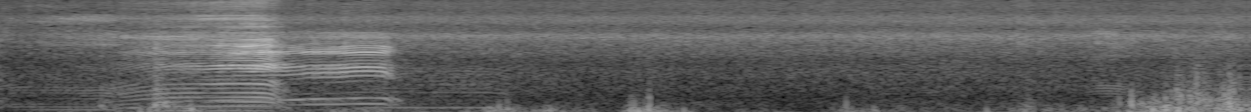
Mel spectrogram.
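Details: Cattle, cows with calves heading out to summer pasture: a loud harmonic moo around the first two seconds, then a lower drawn-out moo, followed by thuds and shuffling sounds of the herd moving.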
